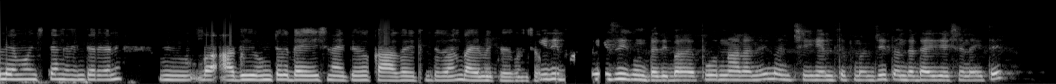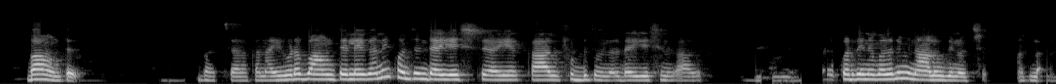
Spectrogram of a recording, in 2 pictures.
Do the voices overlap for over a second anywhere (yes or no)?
no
